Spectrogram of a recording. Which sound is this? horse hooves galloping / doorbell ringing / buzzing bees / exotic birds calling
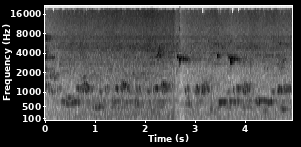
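exotic birds calling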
